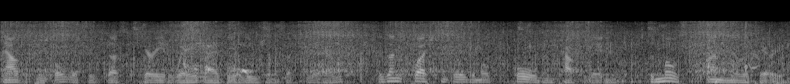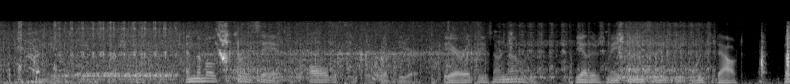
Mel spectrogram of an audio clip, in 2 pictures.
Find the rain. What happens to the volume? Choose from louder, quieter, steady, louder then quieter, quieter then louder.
steady.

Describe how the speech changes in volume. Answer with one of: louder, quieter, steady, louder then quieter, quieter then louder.
steady.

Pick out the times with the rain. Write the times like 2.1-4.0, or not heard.
0.0-12.8.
